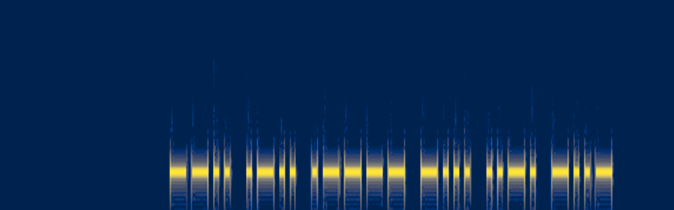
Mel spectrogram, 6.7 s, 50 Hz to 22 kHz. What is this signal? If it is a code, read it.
Morse code, heard as a keyed tone, about 22 wpm, 700 Hz. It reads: ZL1BFX
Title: DXCC-100 Call Signs - 6 Characters - 22wpm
